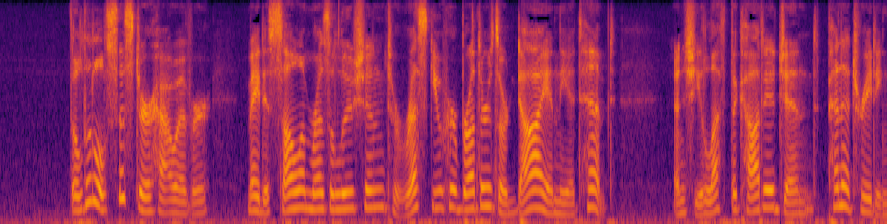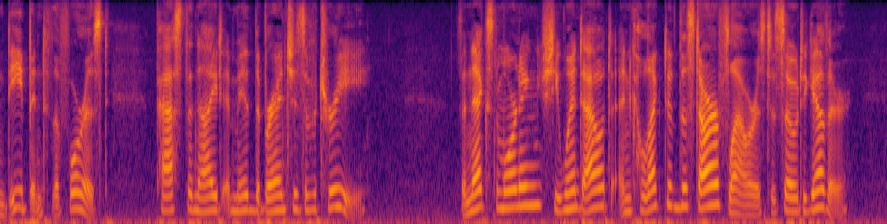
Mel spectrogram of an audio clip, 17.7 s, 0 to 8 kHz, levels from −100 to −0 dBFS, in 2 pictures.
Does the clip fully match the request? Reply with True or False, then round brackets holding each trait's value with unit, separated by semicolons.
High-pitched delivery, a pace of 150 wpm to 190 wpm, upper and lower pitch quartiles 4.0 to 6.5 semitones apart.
True (210 Hz; 170 wpm; 4.4 semitones)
